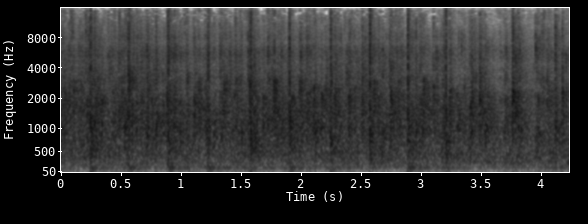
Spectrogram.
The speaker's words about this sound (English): Would you just give them a round of applause for caring for us?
